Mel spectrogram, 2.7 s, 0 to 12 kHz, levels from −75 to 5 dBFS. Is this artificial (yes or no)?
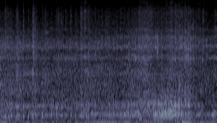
yes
